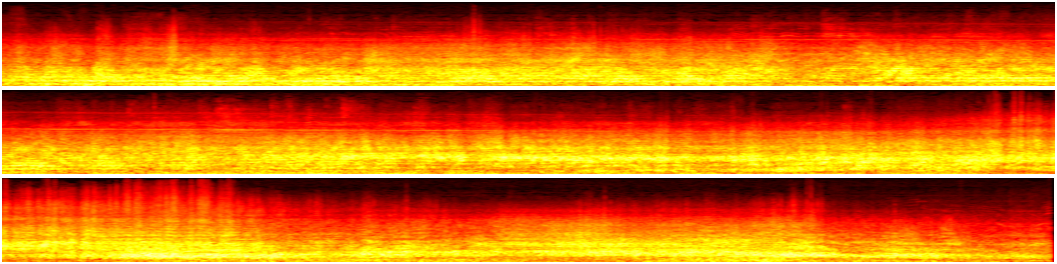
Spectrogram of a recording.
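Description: A Dassault Rafale fighter's twin jet engines making loud, continuous jet noise as it manoeuvres through its display. The noise swells to its loudest a little past two-thirds of the way through and eases slightly near the end.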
